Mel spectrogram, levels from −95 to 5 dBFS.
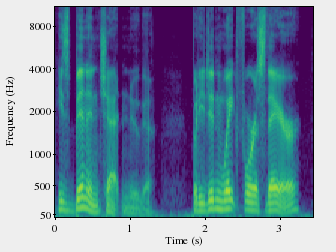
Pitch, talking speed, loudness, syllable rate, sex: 110 Hz, 190 wpm, -17 LUFS, 5.3 syllables/s, male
